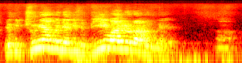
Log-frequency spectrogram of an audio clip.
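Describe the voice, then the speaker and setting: A man's voice: sits high, big pitch swings, moderate pace, dark tone. A male pastor preaching a sermon, asking the congregation questions and acting out prayers and complaints. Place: church sanctuary. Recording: roomy church sound from a distant mic.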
